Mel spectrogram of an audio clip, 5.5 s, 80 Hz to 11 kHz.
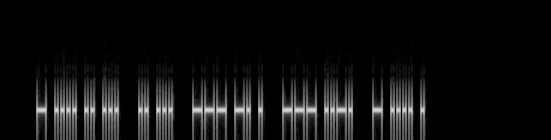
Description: Morse code, heard as a keyed tone, about 40 wpm, 700 Hz. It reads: THIS IS ONE OF THE
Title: Sets of 5 Words 40wpm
